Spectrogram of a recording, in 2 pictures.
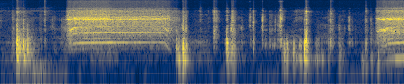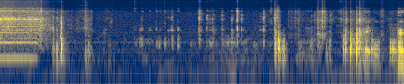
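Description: Power drill backing screws out of a CDH exhaust muffler casing, two sustained whining bursts of the motor with clicks and handling noises between them, close up, with some talk.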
